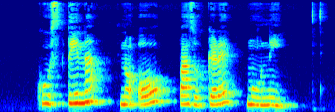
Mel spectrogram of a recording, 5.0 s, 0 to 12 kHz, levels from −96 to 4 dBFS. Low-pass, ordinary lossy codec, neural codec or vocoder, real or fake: 10.8 kHz; Opus, 64 kbps; none; real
